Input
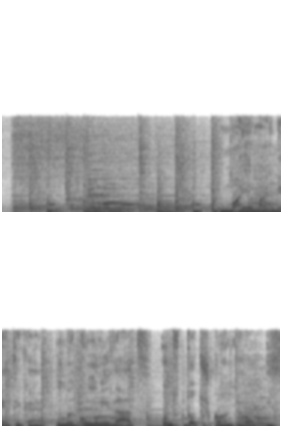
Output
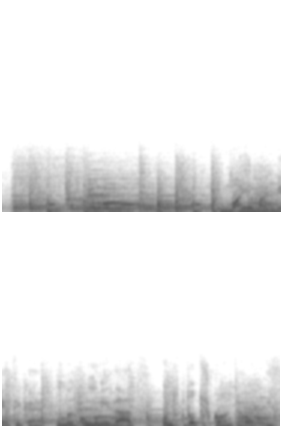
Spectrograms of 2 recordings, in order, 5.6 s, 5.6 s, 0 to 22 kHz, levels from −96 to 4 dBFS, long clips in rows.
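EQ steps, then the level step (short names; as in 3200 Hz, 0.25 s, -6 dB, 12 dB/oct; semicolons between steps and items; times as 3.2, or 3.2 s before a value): HPF 540 Hz 6 dB/oct; air absorption 290 m; tape spacing loss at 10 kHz 37 dB; +1.5 dB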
